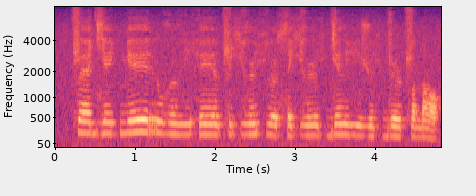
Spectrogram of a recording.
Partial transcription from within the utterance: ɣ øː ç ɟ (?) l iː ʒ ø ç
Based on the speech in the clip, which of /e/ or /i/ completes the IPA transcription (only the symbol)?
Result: e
